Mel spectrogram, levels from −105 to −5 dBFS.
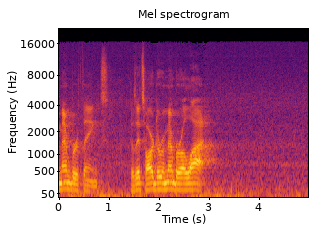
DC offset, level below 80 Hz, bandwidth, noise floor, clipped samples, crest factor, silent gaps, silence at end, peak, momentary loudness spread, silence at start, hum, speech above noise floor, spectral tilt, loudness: under 0.1%; -46 dBFS; 17 kHz; -44 dBFS; under 0.1%; 18 dB; none; 0 s; -6 dBFS; 24 LU; 0 s; none; 23 dB; -5.5 dB/octave; -21 LUFS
